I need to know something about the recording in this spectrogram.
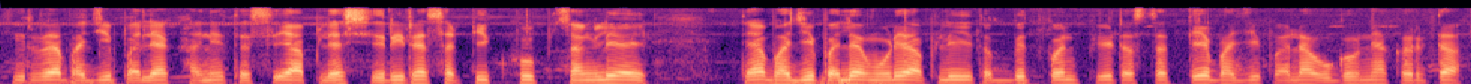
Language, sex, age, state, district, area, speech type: Marathi, male, 18-30, Maharashtra, Wardha, rural, spontaneous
